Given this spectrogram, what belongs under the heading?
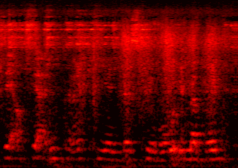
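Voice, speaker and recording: A woman's voice: mid-range voice, level tone, fast, over loud music, close to an everyday voice. An actress playing a put-upon, cheeky office cleaning woman in 1950s German radio comedy style, grumbling and answering back drily. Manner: dry, plain-spoken, back-talking. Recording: roomy, distant, noisy 1950s radio recording.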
